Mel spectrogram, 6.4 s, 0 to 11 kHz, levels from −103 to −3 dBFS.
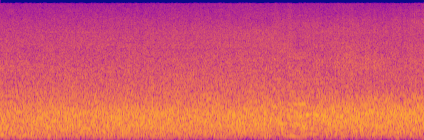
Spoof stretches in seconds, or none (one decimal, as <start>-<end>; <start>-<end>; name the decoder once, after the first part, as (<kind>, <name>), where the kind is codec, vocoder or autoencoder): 4.1-4.8 (codec, SNAC)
